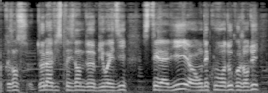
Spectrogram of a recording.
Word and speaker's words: BYD: On repose rapidement le contexte he mais BYD donc qui se prononce à l'anglaise BYD.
